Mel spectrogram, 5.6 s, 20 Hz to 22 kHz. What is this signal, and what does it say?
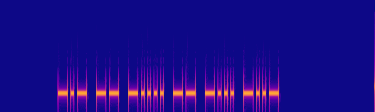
Morse code, heard as a keyed tone, about 25 wpm, 700 Hz. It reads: KM6MBX
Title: USA Call Signs Repeated 3x 25wpm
